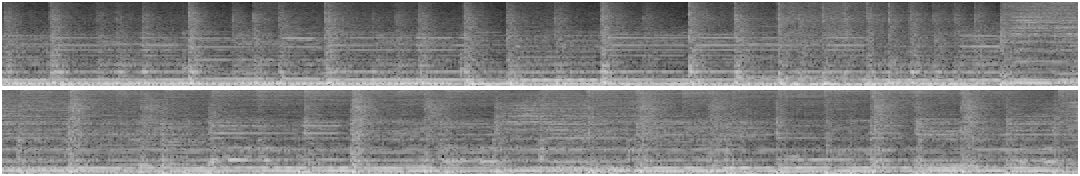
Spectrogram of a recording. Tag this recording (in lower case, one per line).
music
